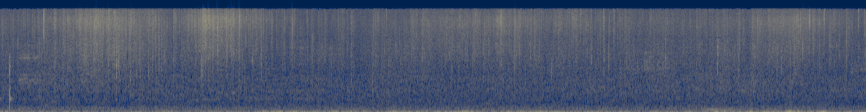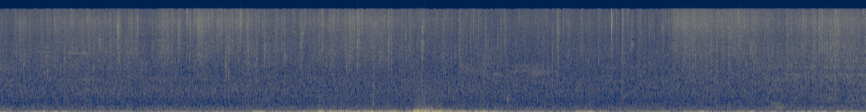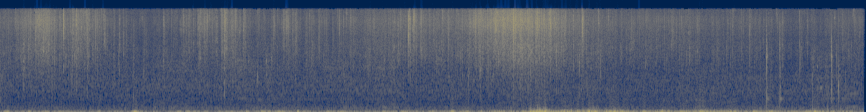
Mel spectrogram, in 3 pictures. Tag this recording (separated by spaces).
water snow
